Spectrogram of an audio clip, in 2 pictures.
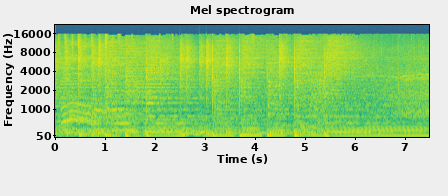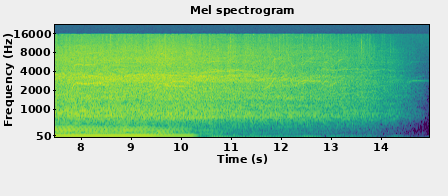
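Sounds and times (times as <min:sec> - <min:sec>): audience cheering: 0:05.2 - 0:14.7
applause: 0:05.9 - 0:14.9
whistles from crowd: 0:06.5 - 0:14.9.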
